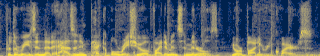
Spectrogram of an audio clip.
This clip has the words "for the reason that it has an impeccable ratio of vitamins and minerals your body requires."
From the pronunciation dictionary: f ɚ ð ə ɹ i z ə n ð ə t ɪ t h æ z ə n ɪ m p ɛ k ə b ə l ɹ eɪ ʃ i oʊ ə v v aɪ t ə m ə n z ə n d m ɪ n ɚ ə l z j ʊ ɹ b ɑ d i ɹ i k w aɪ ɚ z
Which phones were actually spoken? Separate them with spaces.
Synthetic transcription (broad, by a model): f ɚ ð ə ɹ i z ə n ð ə t ɪ t h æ z ə n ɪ m p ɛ k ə b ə l ɹ eɪ ʃ i oʊ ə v v aɪ t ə m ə n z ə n m ɪ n ɚ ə l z j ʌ ɹ b ɑ d i ɹ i k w aɪ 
